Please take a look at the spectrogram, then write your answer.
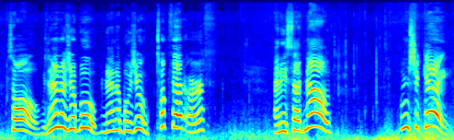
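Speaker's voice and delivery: put-on lively story read to a child, rising and falling; storytelling narration. A narrator's reading. Grandmother telling a legend to her granddaughter, animated narration. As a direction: tell it like a bedtime legend. Tells the creation story aloud.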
